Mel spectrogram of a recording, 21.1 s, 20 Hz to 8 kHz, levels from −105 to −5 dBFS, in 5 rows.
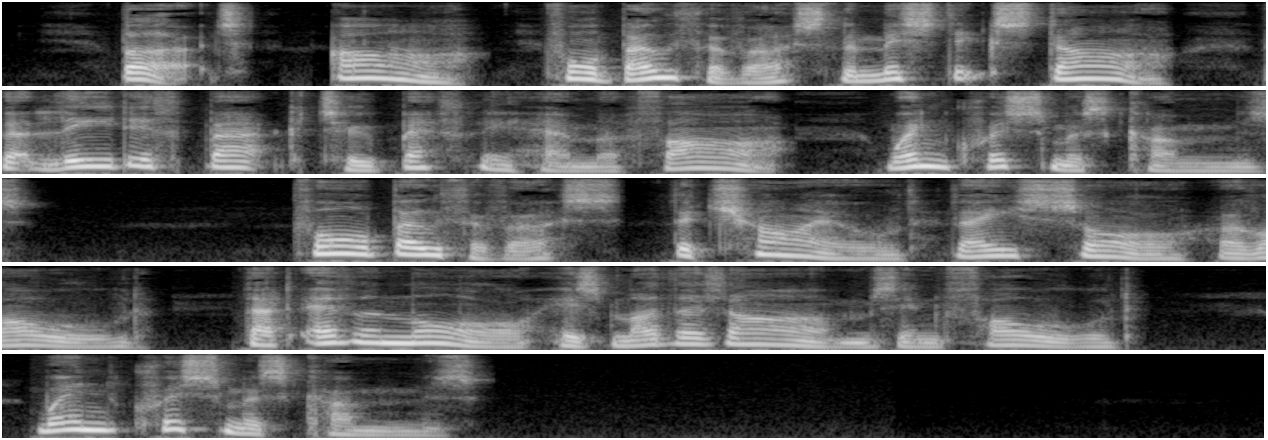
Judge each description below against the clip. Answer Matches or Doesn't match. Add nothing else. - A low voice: Doesn't match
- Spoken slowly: Matches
